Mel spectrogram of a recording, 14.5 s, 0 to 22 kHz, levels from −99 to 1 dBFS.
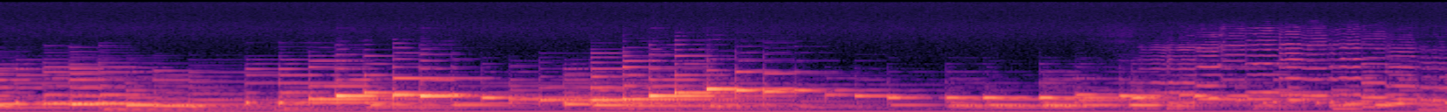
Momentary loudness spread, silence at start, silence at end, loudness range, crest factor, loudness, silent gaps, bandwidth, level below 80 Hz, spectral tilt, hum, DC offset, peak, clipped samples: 13 LU; 0 s; 0 s; 7 LU; 18 dB; -27 LUFS; none; 20 kHz; -60 dBFS; -6.5 dB/octave; none; 0.4%; -10 dBFS; under 0.1%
